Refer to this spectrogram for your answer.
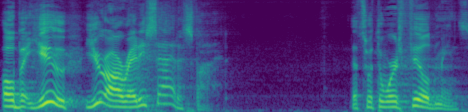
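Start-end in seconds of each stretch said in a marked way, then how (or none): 0.0-2.1 mocking, ironic, sarcastic jab. Explaining verse 8 of chapter 4, the speaker quotes him in a mock-sarcastic tone. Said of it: "He goes sarcastically and ironically".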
